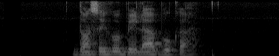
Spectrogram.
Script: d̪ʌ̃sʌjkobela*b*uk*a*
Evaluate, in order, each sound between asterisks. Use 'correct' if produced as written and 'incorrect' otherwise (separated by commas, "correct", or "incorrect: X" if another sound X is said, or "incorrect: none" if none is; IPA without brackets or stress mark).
correct, correct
